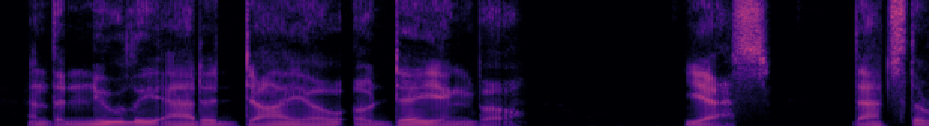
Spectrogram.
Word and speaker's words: Odeyingbo: time behind Sweat and the newly added Dayo Odeyingbo. Yes, that's the right pronunciation.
